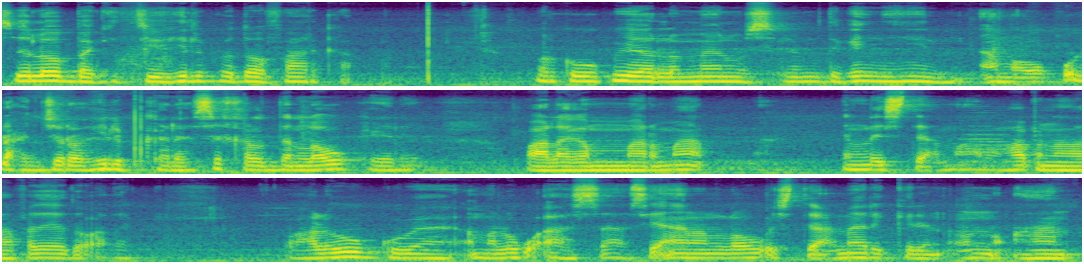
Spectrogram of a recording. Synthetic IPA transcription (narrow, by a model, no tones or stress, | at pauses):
sɪlɔːbakʰɪt̪ʰɪjɔɦɪlɪb̚kʰɐd̪ɔːfaːrkʰɐ | mɐrkʰɐuːkʰʊjaːlɔmɛːlmʊslɪmd̪ɛɡɐnjɐɦiːnʔɐmɐuːkʰʊɖɑħt͡ʃɪɾɔɦɪlɪbkʰɐlɛsɪχɐld̪ɐnlɔɣʊkʰɛːnɛj | wɑːlɐɣɐmaːrmaːnɐ | ʔɪnlɐɪst̪ʰɪʕmaːlɔɦɐbnɐðaːfɐðɛːðʊ̰ːɐ̰ðɐɡ̚ | wɑħɑːlɐɣʊɡʊβaːʔɐ̰mɐlɐɣʊʔaːsaːsɪaːnɐnlɔːɣʊɪst̪ʰɪʕmaːlɪkʰɐɾɪnʕʊnʔɐɦaːn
